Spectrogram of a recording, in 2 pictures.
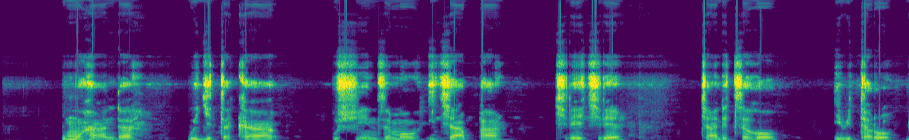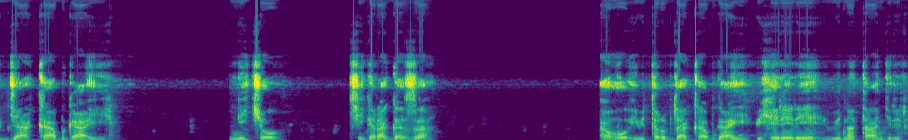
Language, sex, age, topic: Kinyarwanda, male, 18-24, government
